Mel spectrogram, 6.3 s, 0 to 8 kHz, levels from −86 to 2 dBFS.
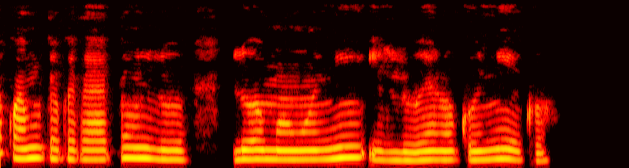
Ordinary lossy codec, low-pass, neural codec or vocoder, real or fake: AAC, 48 kbps; 7.2 kHz; none; real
